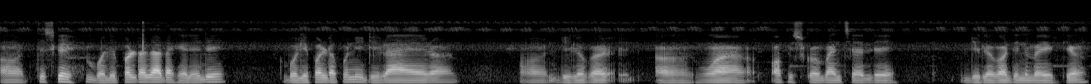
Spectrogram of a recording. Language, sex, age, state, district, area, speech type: Nepali, male, 30-45, West Bengal, Kalimpong, rural, spontaneous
